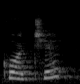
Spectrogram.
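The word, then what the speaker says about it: coche: Прикладом може бути слово коче. Коче. Так, бачите, в цьому випадку звук, перша буквочка ця Фе, вона читається як К.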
